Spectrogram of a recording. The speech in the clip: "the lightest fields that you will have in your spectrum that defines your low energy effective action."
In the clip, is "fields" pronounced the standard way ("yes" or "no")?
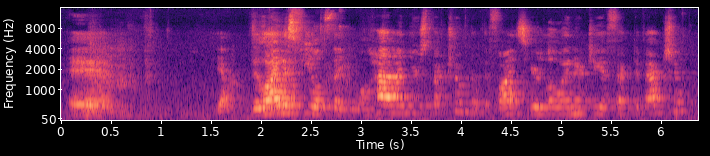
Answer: yes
